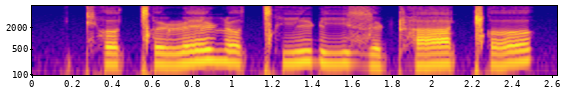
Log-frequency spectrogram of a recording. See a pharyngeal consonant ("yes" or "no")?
no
